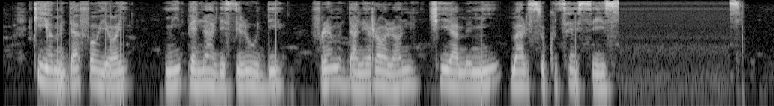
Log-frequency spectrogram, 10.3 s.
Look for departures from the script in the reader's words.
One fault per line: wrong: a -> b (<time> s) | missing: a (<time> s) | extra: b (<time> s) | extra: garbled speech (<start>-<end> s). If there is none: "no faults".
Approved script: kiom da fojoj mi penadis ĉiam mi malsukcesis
extra: ludi fremdan rolon (3.3 s)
